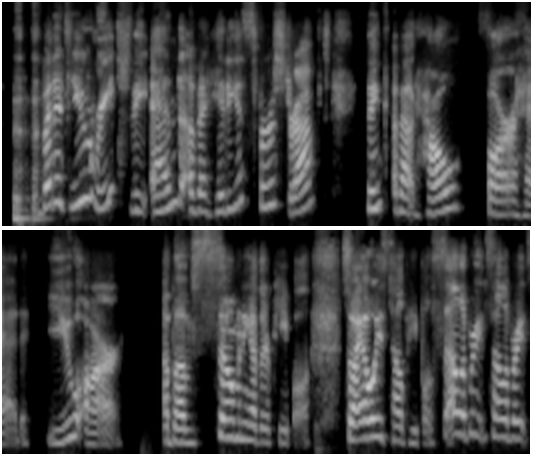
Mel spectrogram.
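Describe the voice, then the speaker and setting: A woman's voice: high-pitched, a bit bright, no echo. A woman giving encouraging, emphatic advice as an author and writing teacher in a conversational podcast interview. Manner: enthusiastic, encouraging, emphatic repetition.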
